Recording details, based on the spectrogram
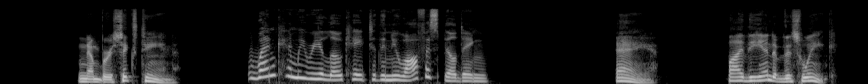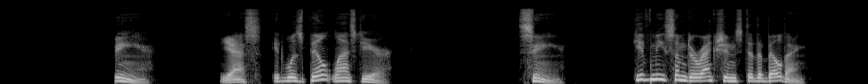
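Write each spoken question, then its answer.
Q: When can we relocate to the new office building?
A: A: By the end of this week.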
